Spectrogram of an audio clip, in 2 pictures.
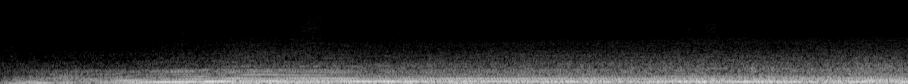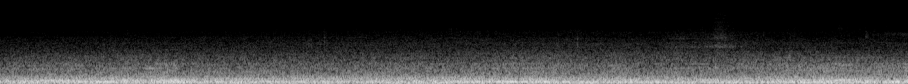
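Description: A 2025 Chevy Equinox RS with a CVT pulls away under moderate throttle. Its engine drone climbs and then holds at a steady, loud level with road rumble underneath, with no stepped gear changes, heard from inside the cabin and with no talk.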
